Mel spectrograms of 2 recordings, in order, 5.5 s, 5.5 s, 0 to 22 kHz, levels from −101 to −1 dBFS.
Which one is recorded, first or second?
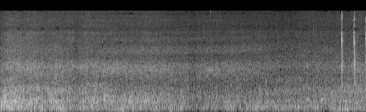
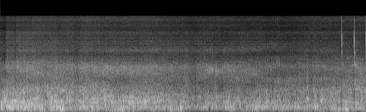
first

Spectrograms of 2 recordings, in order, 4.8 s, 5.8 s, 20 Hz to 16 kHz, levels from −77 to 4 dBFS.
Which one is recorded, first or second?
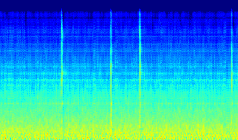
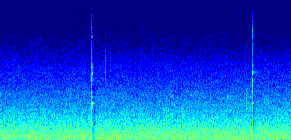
second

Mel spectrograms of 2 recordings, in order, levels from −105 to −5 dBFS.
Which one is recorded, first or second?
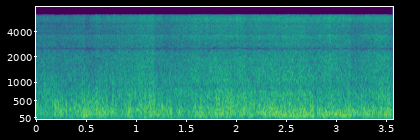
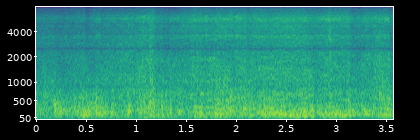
first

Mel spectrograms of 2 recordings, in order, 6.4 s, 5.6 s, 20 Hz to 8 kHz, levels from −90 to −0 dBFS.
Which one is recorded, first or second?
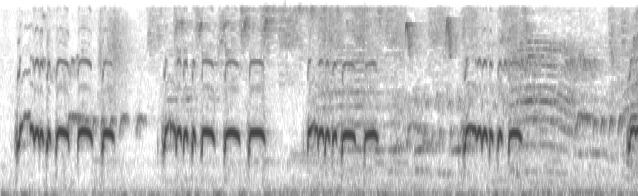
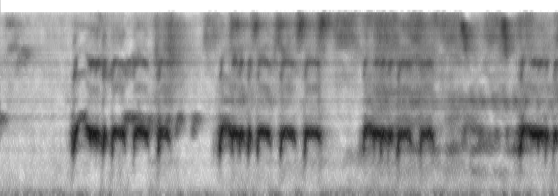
first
